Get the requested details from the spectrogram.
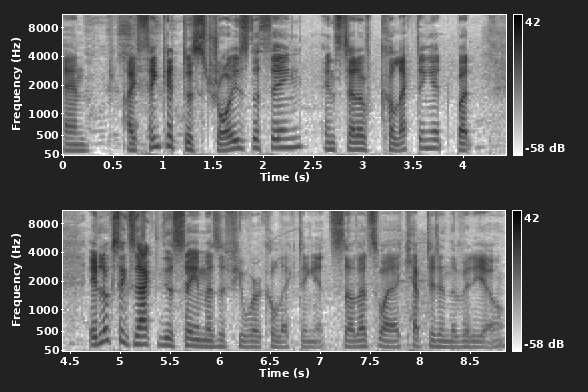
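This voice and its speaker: Using lively intonation and a non-native accent, a man speaks at a moderate pace and a fairly high pitch. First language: not English. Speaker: gaming video creator. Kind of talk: gameplay commentary. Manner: casual, with hesitations.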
